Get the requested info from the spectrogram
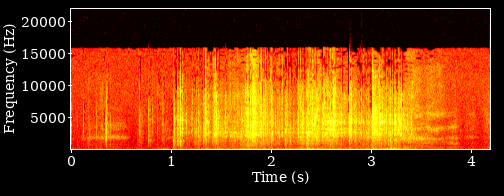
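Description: Model toy train engines pushed by hand along plastic track, rattling with many small clicks. The sound starts about a second in and dies away shortly before the end.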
